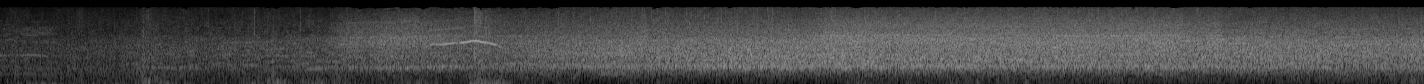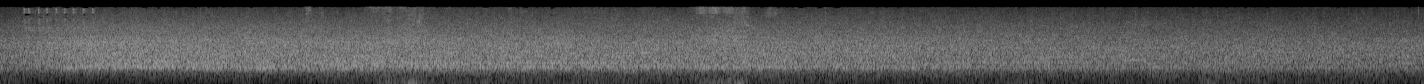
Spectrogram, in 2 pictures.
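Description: A large crowd cheers and roars, swelling louder.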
